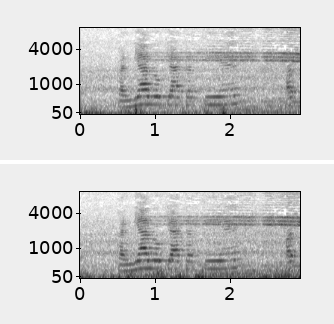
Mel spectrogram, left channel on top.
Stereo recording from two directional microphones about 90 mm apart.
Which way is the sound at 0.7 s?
Centre (ahead or behind).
